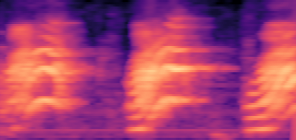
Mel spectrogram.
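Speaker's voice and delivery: high, loud squawking rah; parrot squawk. Retold or imitated. Shrill mock of her parrot Pickle Rick squawking. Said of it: "Pickle Rick, if y'all hear that".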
